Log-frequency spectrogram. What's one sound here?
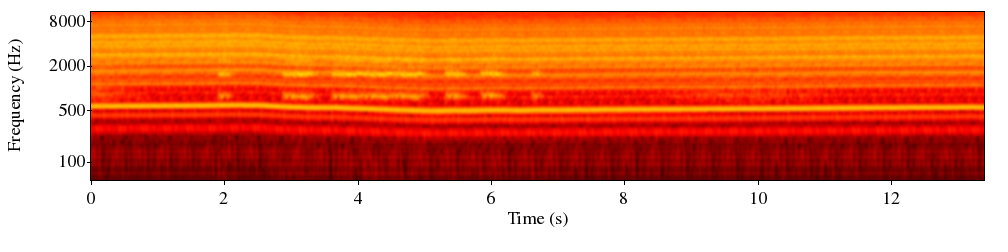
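A racing car engine whines at high revs, dipping slightly in pitch while braking and then holding steady.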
